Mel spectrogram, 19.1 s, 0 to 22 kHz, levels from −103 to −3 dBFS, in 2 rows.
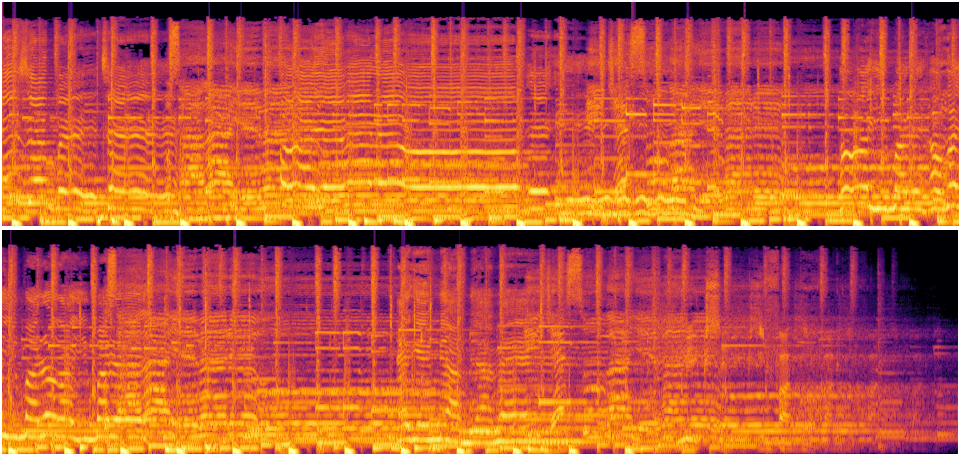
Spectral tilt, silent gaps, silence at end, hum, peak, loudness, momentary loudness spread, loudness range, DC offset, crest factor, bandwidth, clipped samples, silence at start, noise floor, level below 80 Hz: -5 dB/octave; none; 0.2 s; none; 0 dBFS; -10 LUFS; 7 LU; 5 LU; under 0.1%; 10 dB; 17 kHz; under 0.1%; 0 s; -38 dBFS; -14 dBFS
